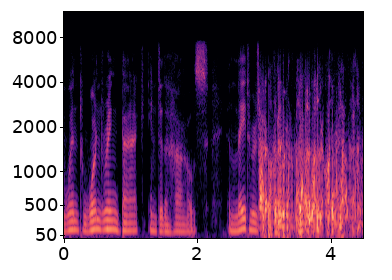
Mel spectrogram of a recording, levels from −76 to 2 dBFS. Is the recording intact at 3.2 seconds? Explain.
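No. At 3.2 seconds the clip is inside a codec payload misread that runs from 2.91 s to the end at 4.50 s. Before it, the wideband speech is clear. Here the decoder reads the bits with every field shifted out of place. This fits octet-aligned AMR frames being read as bandwidth-efficient ones. The frames still look valid, so decoding continues. The speech turns into garbled noise and warble that barely follows it.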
